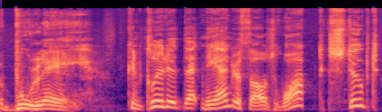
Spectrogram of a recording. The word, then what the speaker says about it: Boule: the French paleontologist marceline bull reverse pronounced boule concluded that Neanderthals walked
